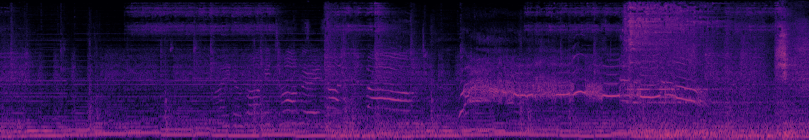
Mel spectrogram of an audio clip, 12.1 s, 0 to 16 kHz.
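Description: A voice actress screams with intense emotion in a Final Fantasy 14 cutscene, a long anguished cry rising over swelling orchestral music, with gasps and strained vocal sounds around it.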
